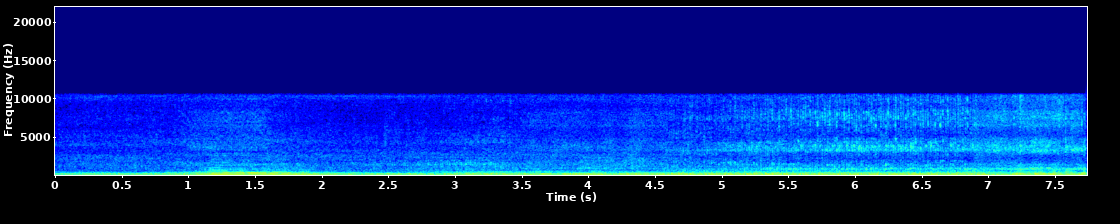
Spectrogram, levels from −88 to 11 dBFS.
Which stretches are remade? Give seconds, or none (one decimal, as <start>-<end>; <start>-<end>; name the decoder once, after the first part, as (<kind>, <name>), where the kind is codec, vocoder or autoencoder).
1.0-1.6 (codec, SNAC); 3.5-4.6; 6.9-7.7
